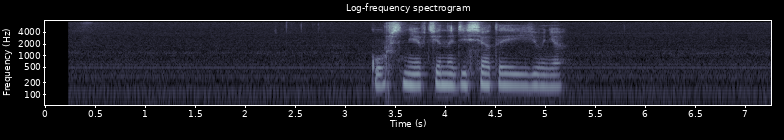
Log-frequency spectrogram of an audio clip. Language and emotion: Russian, neutral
